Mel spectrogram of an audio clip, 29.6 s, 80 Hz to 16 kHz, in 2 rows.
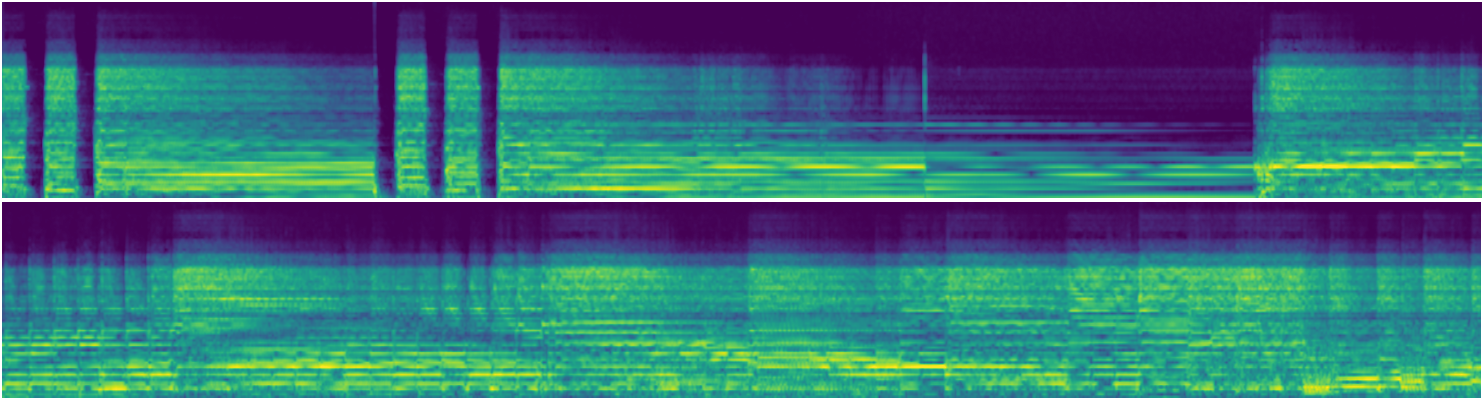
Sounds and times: Guitar: 0.0 - 29.5.

